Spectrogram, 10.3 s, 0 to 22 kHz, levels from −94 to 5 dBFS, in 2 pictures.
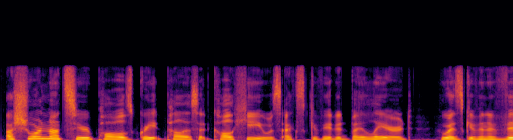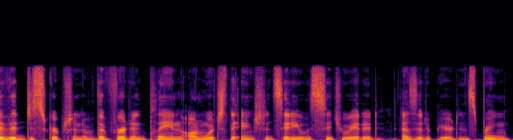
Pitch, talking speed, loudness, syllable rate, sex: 170 Hz, 195 wpm, -20 LUFS, 5.4 syllables/s, female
